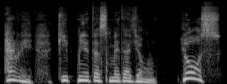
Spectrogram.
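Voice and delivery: high, urgent demand; impatient, pressing command. A narrator's reading. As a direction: order it impatiently, pitch leaping up at the end. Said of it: "sagte sie ungeduldig".

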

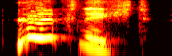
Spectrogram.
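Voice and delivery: high, loud scolding shout; angry command. Acted. Mother catches son lying, angry high shout. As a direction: snap at a lying child, shrilly pitched.

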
